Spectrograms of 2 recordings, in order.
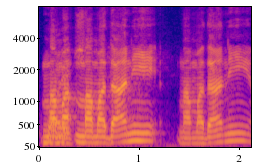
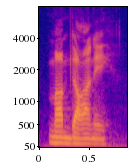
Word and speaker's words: Mamdani: I can never pronounce it, but I'm going to look it up while we're Mamadani or something. Yeah, it's Mamdani.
